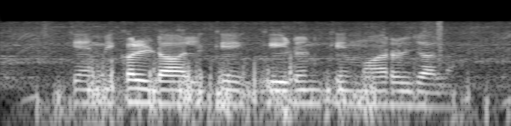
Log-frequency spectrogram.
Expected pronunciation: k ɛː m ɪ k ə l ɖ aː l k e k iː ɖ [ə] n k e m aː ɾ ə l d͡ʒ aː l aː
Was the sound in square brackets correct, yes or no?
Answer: yes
